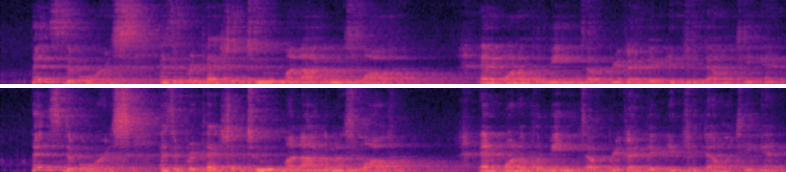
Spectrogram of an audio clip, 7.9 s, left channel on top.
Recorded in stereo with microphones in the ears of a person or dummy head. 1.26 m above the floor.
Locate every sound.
0.3 s a man speaking: 5° right (ahead or behind), 0.7 m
